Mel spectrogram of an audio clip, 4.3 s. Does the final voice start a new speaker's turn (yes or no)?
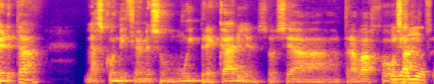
no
